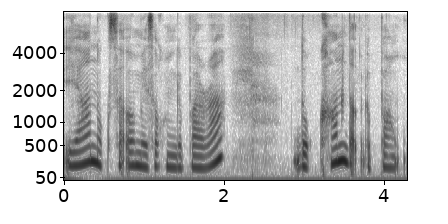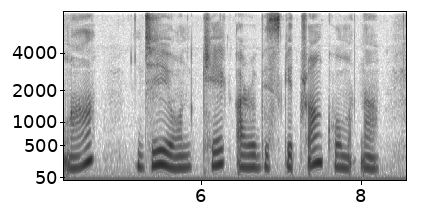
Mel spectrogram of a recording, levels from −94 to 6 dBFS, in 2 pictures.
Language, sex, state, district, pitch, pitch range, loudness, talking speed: Garo, female, Meghalaya, South Garo Hills, 185 Hz, 170-215 Hz, -19 LUFS, 85 wpm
